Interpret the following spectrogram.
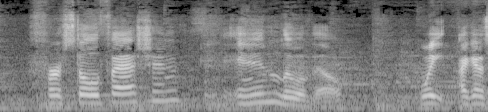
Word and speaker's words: Louisville: This year it's in Louisville and me, Kevin, Patrick, and Patty all went.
